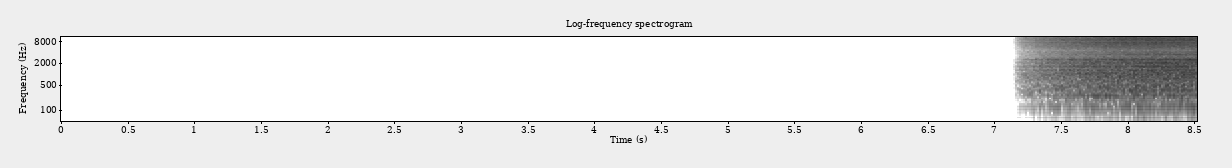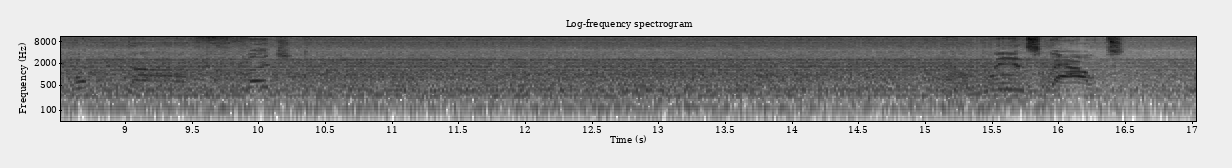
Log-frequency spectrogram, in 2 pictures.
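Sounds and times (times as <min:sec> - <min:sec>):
car road and engine noise: 0:07.2 - 0:17.0.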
